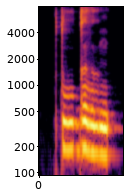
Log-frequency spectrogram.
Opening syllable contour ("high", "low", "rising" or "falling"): low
